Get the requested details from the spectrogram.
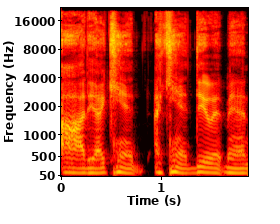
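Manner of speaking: ordinary delivery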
